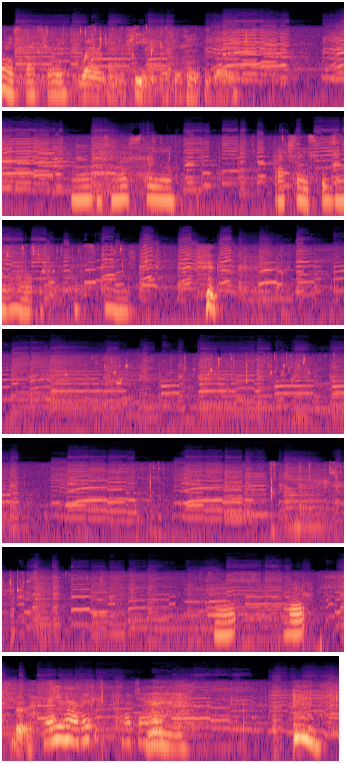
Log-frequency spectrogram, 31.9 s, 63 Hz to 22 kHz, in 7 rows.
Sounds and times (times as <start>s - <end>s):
Speech: 0.0s - 3.2s, 5.5s - 6.9s, 8.2s - 10.9s
Inside, small room: 0.0s - 31.8s
Music: 0.0s - 31.8s
Water: 0.0s - 31.8s.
